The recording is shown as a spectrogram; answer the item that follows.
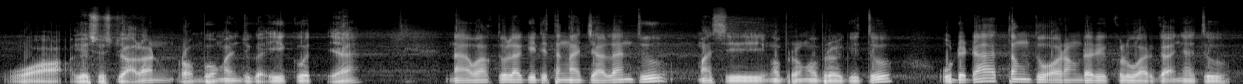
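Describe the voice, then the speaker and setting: A man's voice: deep voice, unhurried, a little mellow. A man preaching a casual sermon in church, retelling a gospel story in a chatty way and acting out the dialogue. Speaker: pastor.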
